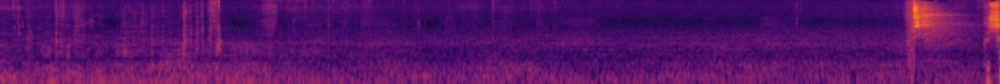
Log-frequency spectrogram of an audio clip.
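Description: A golf driver striking a teed ball: one sharp crack near the end, over a steady low background rumble.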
